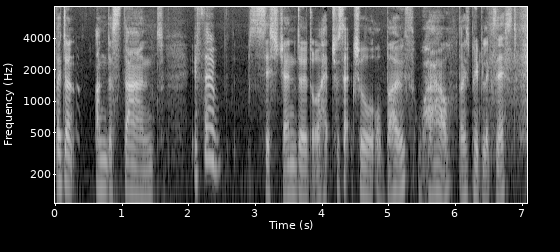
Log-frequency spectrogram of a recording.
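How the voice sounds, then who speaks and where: On a very clean recording with a silent background, a man speaks fairly slowly in a somewhat breathy voice with ordinary pitch variation. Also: medium pitch for a man. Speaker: comedian. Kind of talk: casual interview chat.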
